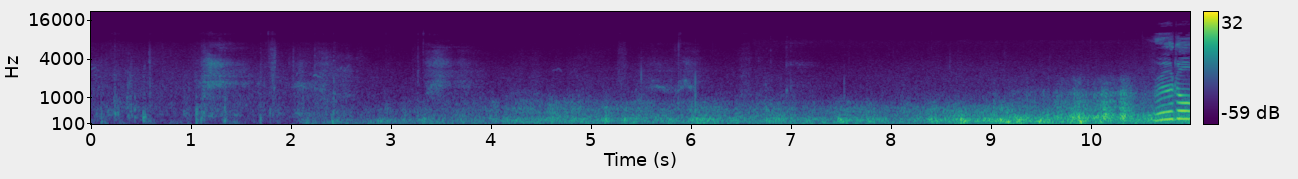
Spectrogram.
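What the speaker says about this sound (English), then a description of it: "a massive thunder cell moved into the area, bringing incredible amounts of thunder and lightning" Deep rolling thunder from a massive storm cell builds steadily at an Oregon campground, rumbling low and growing louder, with footsteps and a few brief voices in between.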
